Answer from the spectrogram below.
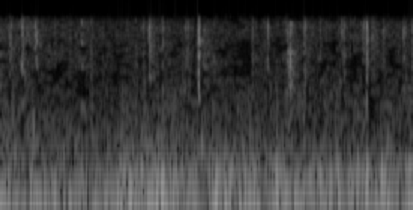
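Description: A fire crackles steadily on a very hot day, with irregular sharp pops and snaps scattered over a constant low, rushing roar. No voices are heard.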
